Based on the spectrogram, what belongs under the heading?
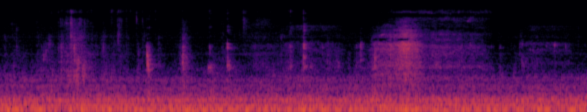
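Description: A person biting and chewing food, a few faint crunchy clicks in the first couple of seconds and a short hiss about four seconds in, over a steady low hum.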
